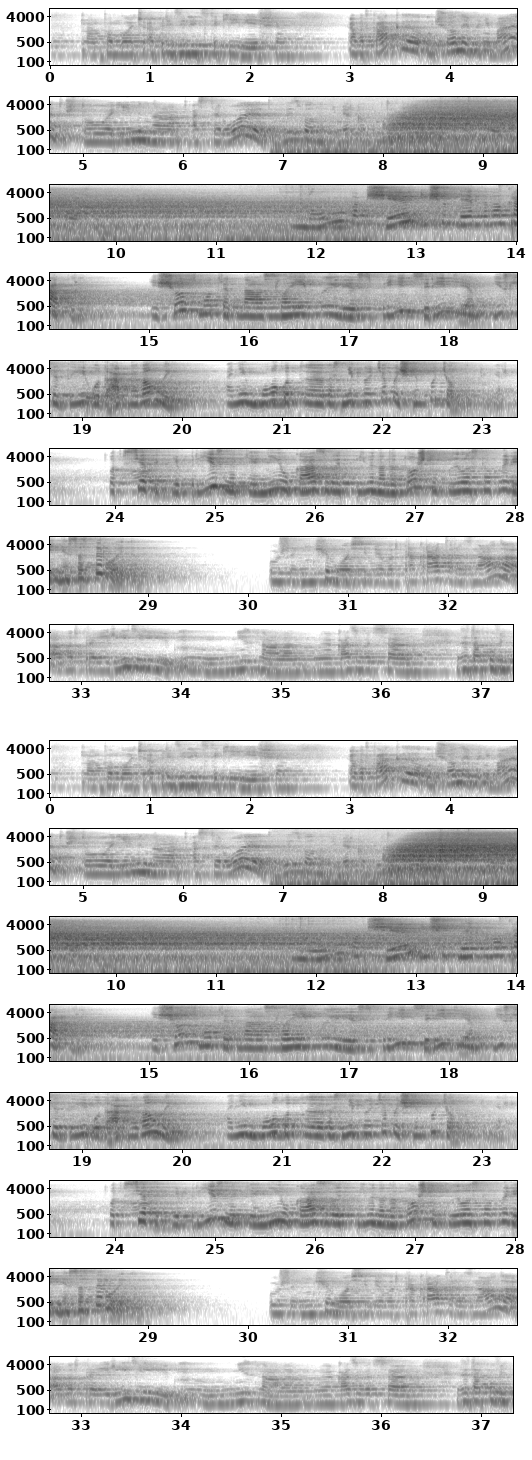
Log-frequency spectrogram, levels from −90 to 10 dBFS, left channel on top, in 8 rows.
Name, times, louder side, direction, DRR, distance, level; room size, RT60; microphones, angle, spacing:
voice 1, 0.3-10.0 24.0-24.5 30.2-37.3, left 1 dB, 15° left, 0 dB, 1.0 m, -40 dB
sound 1, 6.9-12.5, right 1 dB, 10° right, 1.4 m, -38 dB
Gong, 8.0-17.5, right 6 dB, 35° right, 0.3 m, -28 dB
voice 2, 11.7-14.4 15.0-20.0 20.4-23.2 24.1-24.3 24.6-28.9, left 2 dB, 50° left, 2 dB, 0.8 m, -30 dB
sound 2, 13.2-14.2 16.3-16.9, left 2 dB, 85° left, 3.6 m, -50 dB
12.5 x 9.1 x 3.8 m, 1.3 s
head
